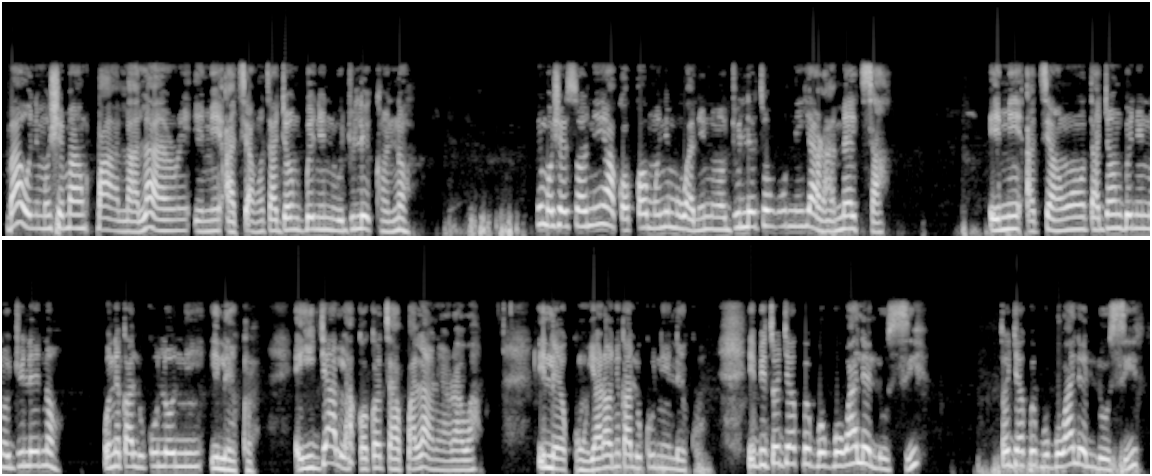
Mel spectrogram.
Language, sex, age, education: Yoruba, female, 30-45, tertiary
